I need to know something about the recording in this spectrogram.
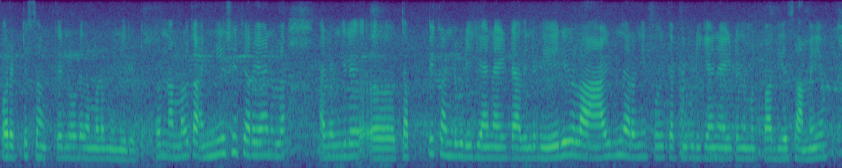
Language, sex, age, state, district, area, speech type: Malayalam, female, 30-45, Kerala, Alappuzha, urban, spontaneous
